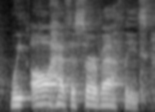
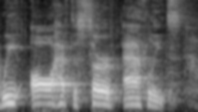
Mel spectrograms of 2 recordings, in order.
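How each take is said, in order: First: Said in the usual way. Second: "all" drawn out and pushed, the whole line slow and firm; stress on ALL. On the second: Real, not acted. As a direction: lean hard on "all", take it slow. Emphatic closing repeat.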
